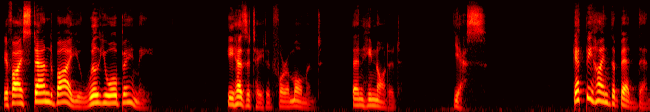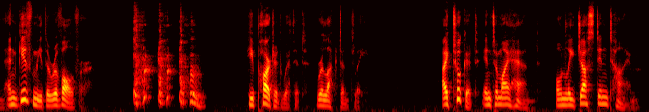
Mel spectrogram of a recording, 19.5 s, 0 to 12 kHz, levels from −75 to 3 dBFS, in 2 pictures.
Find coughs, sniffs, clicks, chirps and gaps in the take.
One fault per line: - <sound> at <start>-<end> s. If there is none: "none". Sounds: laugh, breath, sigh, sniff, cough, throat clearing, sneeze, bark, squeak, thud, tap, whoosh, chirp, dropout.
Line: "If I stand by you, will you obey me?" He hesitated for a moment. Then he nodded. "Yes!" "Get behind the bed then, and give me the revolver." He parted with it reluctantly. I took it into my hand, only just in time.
- cough at 11.7-12.9 s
